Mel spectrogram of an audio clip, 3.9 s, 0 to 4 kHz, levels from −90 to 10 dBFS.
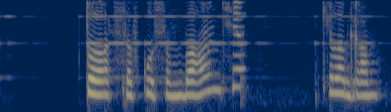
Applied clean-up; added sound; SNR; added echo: neural mask model RNNoise.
